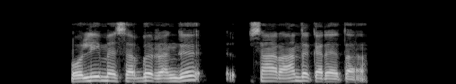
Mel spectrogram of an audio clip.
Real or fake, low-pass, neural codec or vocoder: fake; 7.2 kHz; vocoder, 44.1 kHz, 80 mel bands, Vocos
